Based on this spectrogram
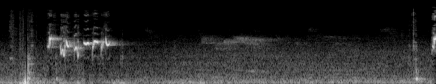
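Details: Caged tame bulbul gives a quick burst of chattering, warbled notes lasting half a second, then goes mostly quiet apart from a faint soft note, with another sharp call starting at the end.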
